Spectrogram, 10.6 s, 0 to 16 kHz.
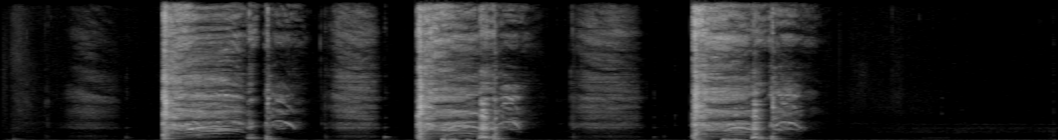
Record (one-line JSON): {"three_cough_length": "10.6 s", "three_cough_amplitude": 9467, "three_cough_signal_mean_std_ratio": 0.39, "survey_phase": "beta (2021-08-13 to 2022-03-07)", "age": "65+", "gender": "Female", "wearing_mask": "No", "symptom_cough_any": true, "symptom_diarrhoea": true, "symptom_fatigue": true, "symptom_onset": "12 days", "smoker_status": "Ex-smoker", "respiratory_condition_asthma": false, "respiratory_condition_other": false, "recruitment_source": "REACT", "submission_delay": "1 day", "covid_test_result": "Negative", "covid_test_method": "RT-qPCR"}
